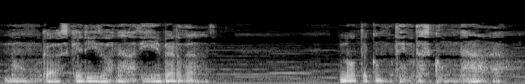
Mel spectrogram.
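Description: A man's voice: rumbling low, steady tone, measured pace. An actor playing a possessive, jealous married count, besotted with his mistress, in a grave and intense radio drama style. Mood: wounded, stern. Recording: dull radio production with music underneath.

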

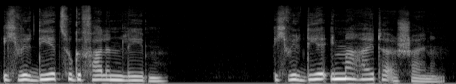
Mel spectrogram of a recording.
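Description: Mellow, yearning woman in love, acted. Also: medium pitch, expressive, moderate pace, dry recording, clean studio sound, lightly acted. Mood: sorrowful. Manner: intimate, earnest, tender. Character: devoted, yearning, sorrowful woman in love with poet. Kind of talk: German radio drama, literary letter reading.

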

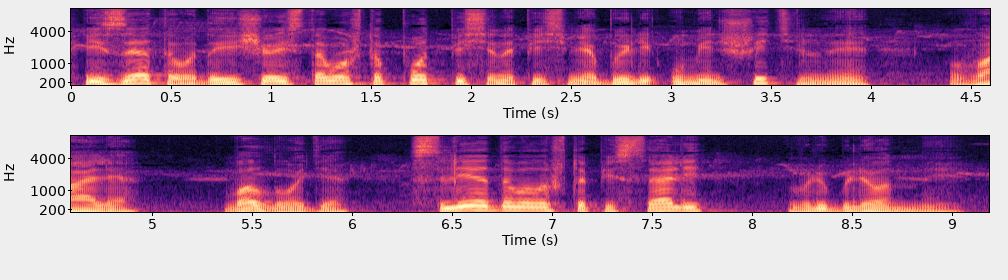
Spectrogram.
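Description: A man's voice: lowish voice, sing-song, normal speed, warm tone. A man reading scripted literary narration for a radio drama.

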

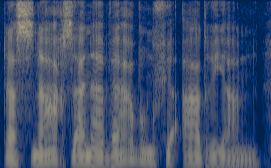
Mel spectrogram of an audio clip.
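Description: An actor playing a sad, elderly scholar who narrates in a formal, reflective, literary manner for a radio drama. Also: male voice, fairly low pitch, lively intonation, slow, darkish tone, dry recording, clean studio sound. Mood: measured, wry. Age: older. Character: sad, elderly scholarly man recounting a friend's tragedy. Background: music.

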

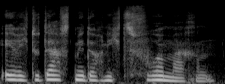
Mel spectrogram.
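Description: An actress in a German radio play playing a worried, earnest doctor's wife with a measured, gently reproachful manner. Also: female voice, mid-range voice, dry recording, close to an everyday voice. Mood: worried, pleading.

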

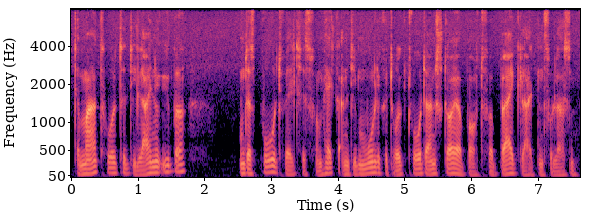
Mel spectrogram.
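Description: An actor playing a sober chronicler in a radio play, reading notebook entries in a measured, husky voice. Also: male voice, low voice, warm tone, no echo, exaggerated voice. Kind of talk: scripted literary radio-play narration.

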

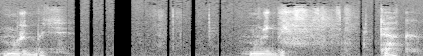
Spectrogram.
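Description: An actor playing a restless, bookish young village schoolteacher in a 1960s radio drama, pensive and halting in delivery. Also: male voice, low-pitched, level tone, darkish tone, heavily acted. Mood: brooding, perplexed. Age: young adult. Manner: pensive, halting, reciting verse.

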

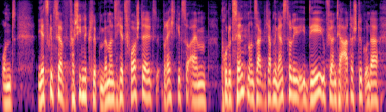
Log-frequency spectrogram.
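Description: A man's voice: mid-range voice, a little fast, husky. Conversational man explaining to an audience. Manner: conversational, illustrates with imagined dialogue. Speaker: theatre expert on a panel. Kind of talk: explanatory public talk.

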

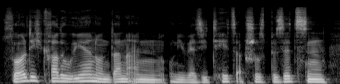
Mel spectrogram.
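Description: An actor plays a wry young man with a middle-pitched voice. He delivers a blunt, dry first-person monologue in a matter-of-fact way, as in a radio play. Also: a little fast, darkish tone, close to an everyday voice. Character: wry 29-year-old Syrian man narrating his blunt online posts.

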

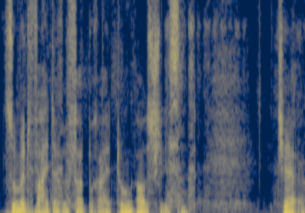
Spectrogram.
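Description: Radio drama: bureaucratic intelligence clerk, dry official delivery, mid-range voice, light background noise. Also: male voice, mid-range voice, big pitch swings, slow, vocal fry, darkish tone, exaggerated voice. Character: official male intelligence clerk annotating secret correspondence. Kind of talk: radio play scripted narration.

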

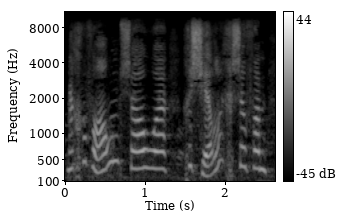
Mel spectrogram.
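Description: High-pitched, bright, frank café wife, chatty and expressive, radio comedy. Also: female voice, measured pace, faint music behind, heavily acted. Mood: chatty, exasperated. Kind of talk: naturalistic radio comedy acting.

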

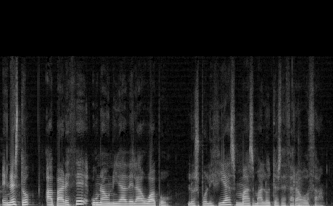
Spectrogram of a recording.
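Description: A woman's voice: mid-range voice, moderate pace, very noisy. A woman narrating a comic radio sketch in a wry, slangy manner.

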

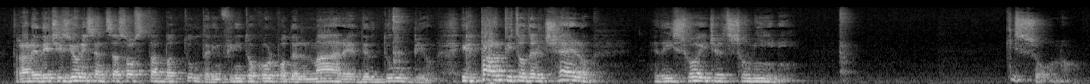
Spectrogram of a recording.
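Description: A man gives a solemn, theatrical poetry recital, declaiming in short phrases with pauses between them. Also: mid-range voice. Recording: echoey, distant, noisy live radio broadcast.

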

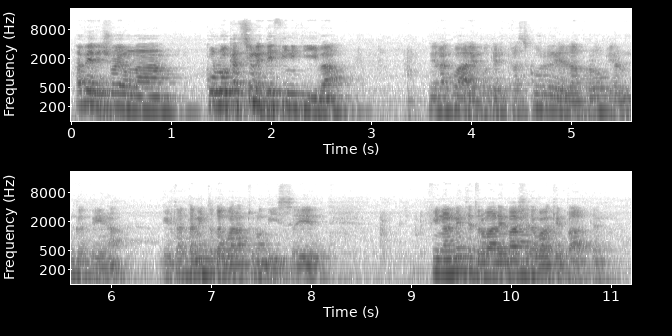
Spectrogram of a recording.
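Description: A sober, formal man, played by an actor delivers measured testimony in a stage drama. His slightly high voice sounds distant in an echoey room, over faint noise. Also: a bit bright, natural voice. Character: sober man reporting a prisoner's requests. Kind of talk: theatrical testimony monologue.

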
